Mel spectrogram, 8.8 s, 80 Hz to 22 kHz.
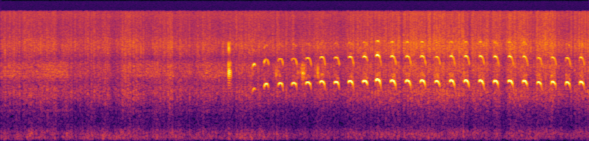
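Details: Osprey at a nest on Skidaway Island, Savannah, Georgia, upset by an intruder in the night, 22 March 2019 around 01:50. After three seconds of steady background hum, sharp upward-hooked chirps begin and repeat rapidly and evenly, growing louder.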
